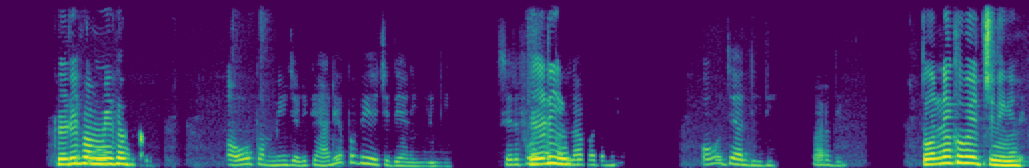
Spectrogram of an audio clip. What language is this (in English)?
Punjabi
